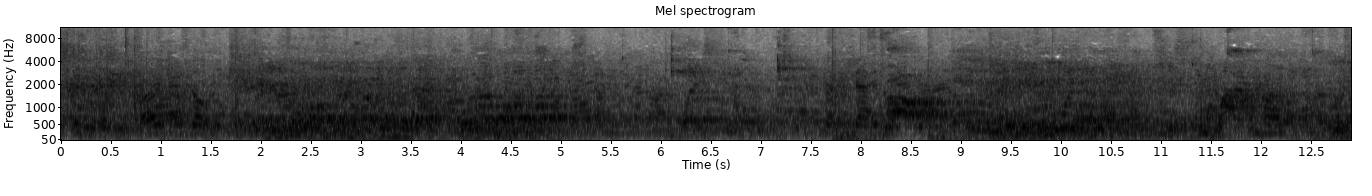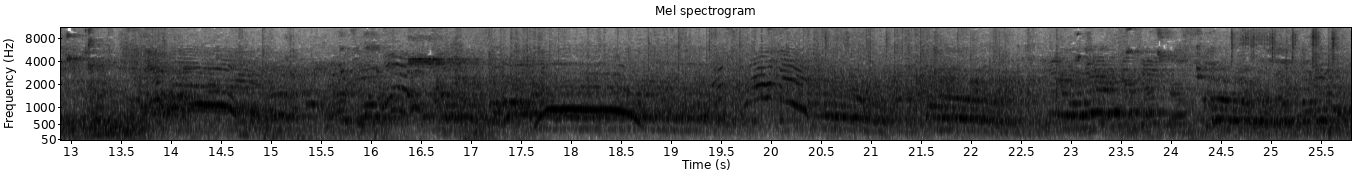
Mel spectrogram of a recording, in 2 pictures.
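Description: A crowd chatters and cheers in a large echoing gym.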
